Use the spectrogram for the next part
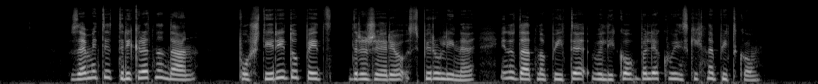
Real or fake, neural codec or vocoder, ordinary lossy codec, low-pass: fake; vocoder, 44.1 kHz, 128 mel bands every 512 samples, BigVGAN v2; none; 19.8 kHz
